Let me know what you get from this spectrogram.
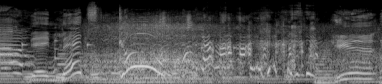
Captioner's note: laughing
